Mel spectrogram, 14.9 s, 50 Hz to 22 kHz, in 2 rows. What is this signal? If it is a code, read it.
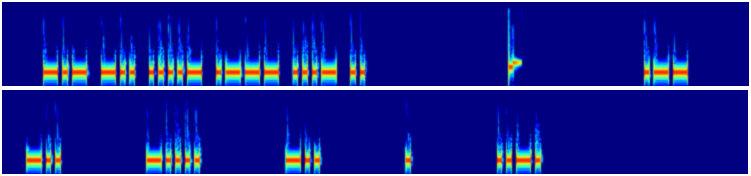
Morse code, heard as a keyed tone, about 25 wpm, spaced as for 13 wpm, 700 Hz. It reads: KD4JVI WD6DEF
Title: USA Call Signs - 6 Characters - 6x Character Spacing - 25wpm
